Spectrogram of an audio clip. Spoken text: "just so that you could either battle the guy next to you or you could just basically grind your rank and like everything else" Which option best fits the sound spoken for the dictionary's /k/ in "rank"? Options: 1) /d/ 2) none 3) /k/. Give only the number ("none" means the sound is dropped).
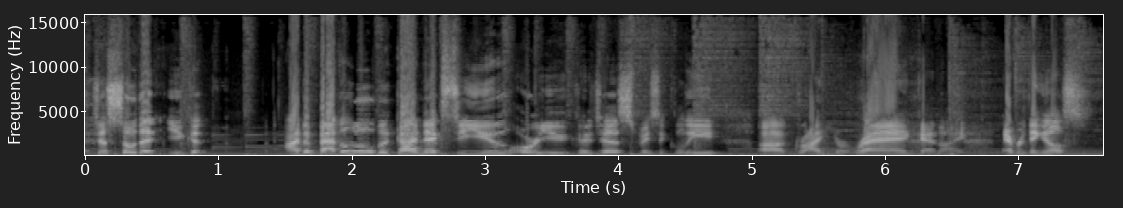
3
